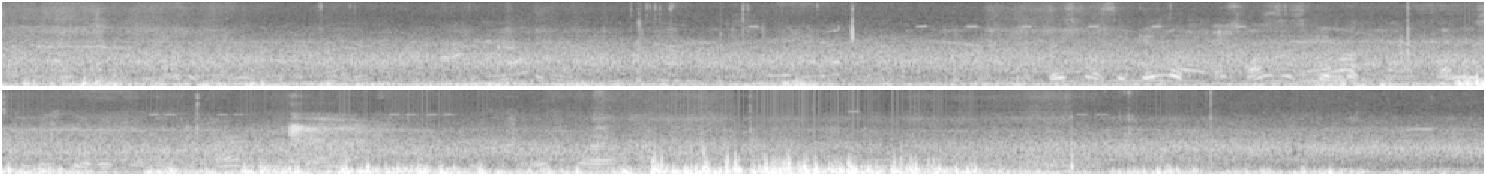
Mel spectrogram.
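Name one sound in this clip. Wind buffets the microphone outdoors, gusting louder at times.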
